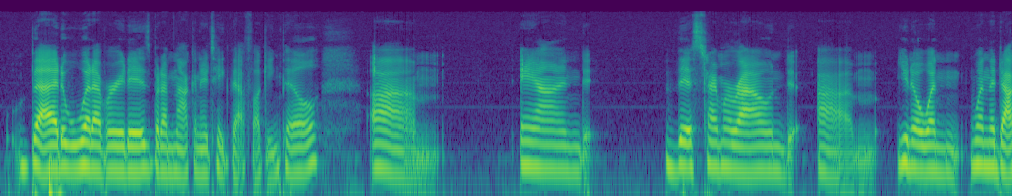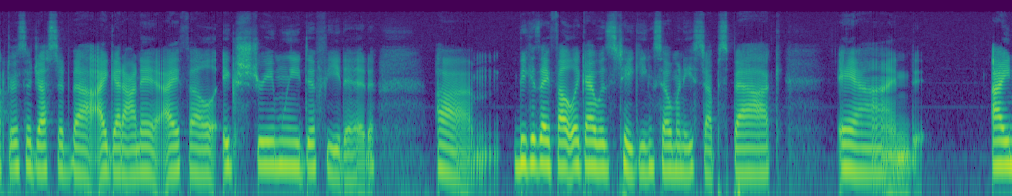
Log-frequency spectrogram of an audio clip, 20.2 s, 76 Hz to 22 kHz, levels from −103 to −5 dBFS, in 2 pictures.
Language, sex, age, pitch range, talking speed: English, female, 20-39, 155-175 Hz, 145 wpm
